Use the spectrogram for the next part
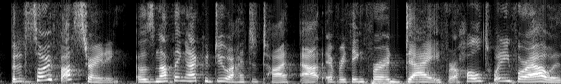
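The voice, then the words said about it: Croaky voice. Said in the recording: “I still sound somewhat croaky today ... please excuse the sound of my voice”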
